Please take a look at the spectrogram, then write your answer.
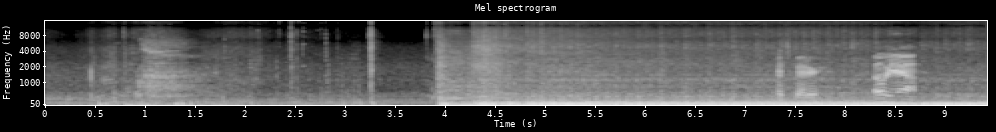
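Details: Either the 1980 Corvette or the 1983 Caprice being repaired for sale, restarted after the belt was refitted: quiet at first, then it catches and settles into a steady, even run with no rubbing or knocking.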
